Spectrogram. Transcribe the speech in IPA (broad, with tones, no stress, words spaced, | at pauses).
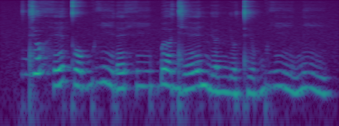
dʲɤ˦he˨˦t̪o˨ bʱiː˦˨ɾe˧hiː˧ ɓəː˧dʲeː˨˦nʲəː˨ nʲo˨tʲo˨ bʱiː˦˨n̪i˦˨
